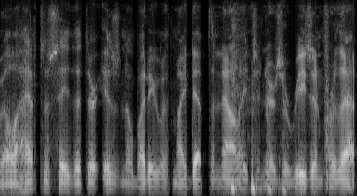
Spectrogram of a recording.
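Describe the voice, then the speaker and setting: A man's very deep, low voice at a fairly quick pace, with a dry, close sound with no echo. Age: 70s. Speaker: lactose industry consultant. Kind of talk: podcast interview. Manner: hesitant, with fillers.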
